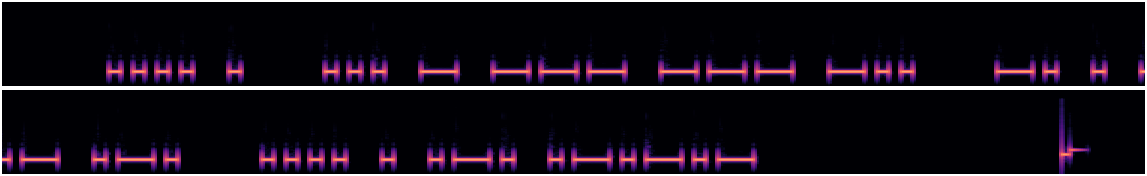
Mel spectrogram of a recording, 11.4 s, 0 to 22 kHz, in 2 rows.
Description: Morse code, heard as a keyed tone, about 20 wpm, 700 Hz. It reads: HE STOOD NEAR HER.
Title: Sentences from Top 1000 Words - Review Part 2 - 20wpm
